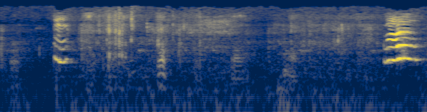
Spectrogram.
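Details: Great Dane puppies ten days old letting out two short, high-pitched squealing whimpers, one near the start and a louder one at the end, with quiet rustling between.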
